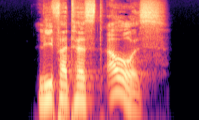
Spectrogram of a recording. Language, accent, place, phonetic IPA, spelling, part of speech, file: German, Germany, Berlin, [ˌliːfɐtəst ˈaʊ̯s], liefertest aus, verb, De-liefertest aus.ogg
- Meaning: inflection of ausliefern: 1. second-person singular preterite 2. second-person singular subjunctive II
